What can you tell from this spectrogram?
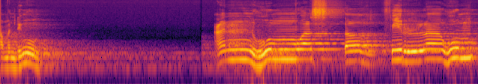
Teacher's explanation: mim sukun bertemu wa namanya Idhar syafawi kita baca jelas tanpa mendengung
